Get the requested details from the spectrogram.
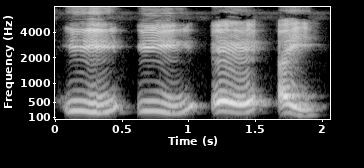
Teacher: अग्र स्वर है जीवा के अगले भाग से ये बोले जाते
